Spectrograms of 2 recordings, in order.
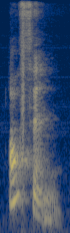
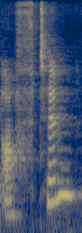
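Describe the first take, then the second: First: The T sound is silent. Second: The T sound is pronounced. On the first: This is how many Americans say it. "Notice that I said often, even though there's a T here" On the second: This is how people from England and other countries say it. "other people say often, and that's okay"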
